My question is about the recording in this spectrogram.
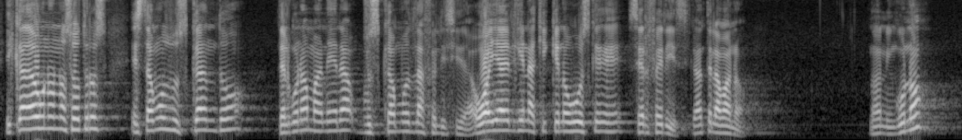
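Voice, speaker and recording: A man from Colombia, a deacon preaching a lively sermon to his congregation, asking them questions and leading their responses. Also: sits high, moderate pace. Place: large church hall with congregation. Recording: echoey church hall.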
